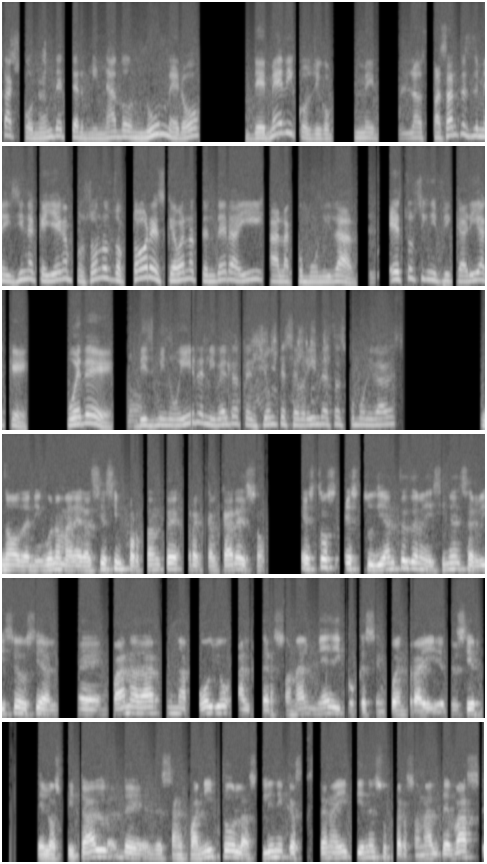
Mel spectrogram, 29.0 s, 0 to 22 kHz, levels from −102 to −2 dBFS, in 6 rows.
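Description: Low bit depth without dither runs throughout, likely from 6-bit rounding: grainy distortion about 25 dB below the sound tracks it.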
